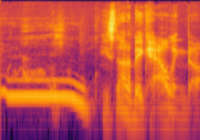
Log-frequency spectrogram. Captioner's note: Jaco barks; me howling at the moon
